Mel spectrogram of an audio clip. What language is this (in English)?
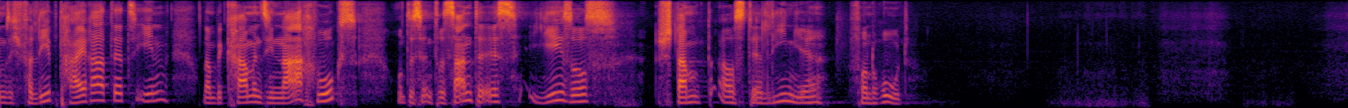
German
